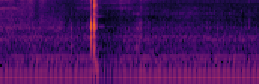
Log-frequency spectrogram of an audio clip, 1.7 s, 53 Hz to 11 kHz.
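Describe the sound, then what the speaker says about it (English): A Honda S2000 out for an evening drive hums with a steady, close engine drone and road rumble; a single brief click breaks in near the middle, and no one speaks. "I had to take the S2000 out for a drive"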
